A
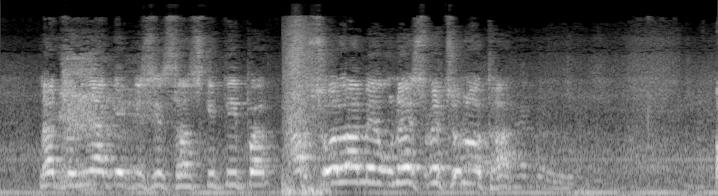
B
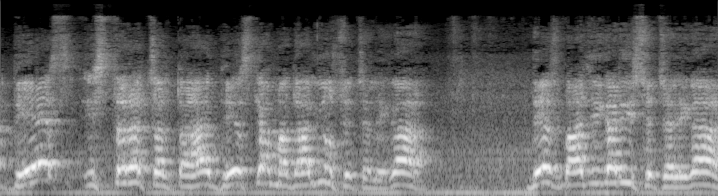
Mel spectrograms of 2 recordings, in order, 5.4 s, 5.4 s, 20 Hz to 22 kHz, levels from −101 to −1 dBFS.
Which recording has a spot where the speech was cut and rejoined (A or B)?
A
